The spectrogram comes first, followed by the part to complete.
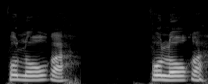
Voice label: "folokv", muscogee

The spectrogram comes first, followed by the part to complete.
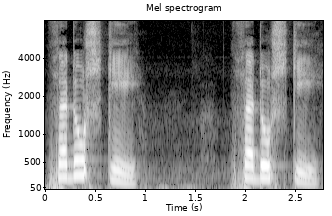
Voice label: "rvtoske", Muscogee

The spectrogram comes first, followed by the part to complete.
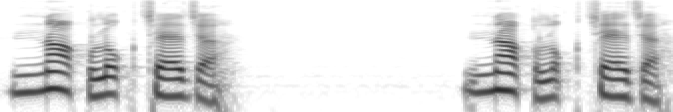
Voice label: "nak lokcicv", Muscogee; Mvskoke Words with Voicing Consonants; A Dictionary of Creek/Muskogee; SIL International; Onvkv Ohhvyayices

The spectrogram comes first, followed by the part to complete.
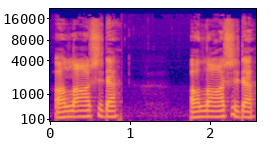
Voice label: "vlasetv", Muscogee

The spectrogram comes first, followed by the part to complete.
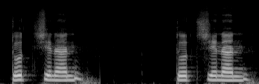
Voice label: "tuccenvn", Muscogee; Onvkv Ohhvyayices; A Dictionary of Creek/Muskogee; SIL International

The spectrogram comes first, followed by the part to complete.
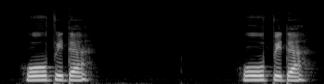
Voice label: "hopetv", Muscogee

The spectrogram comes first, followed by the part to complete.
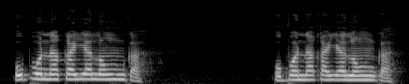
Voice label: "opunvkv yvlomkv", Muscogee

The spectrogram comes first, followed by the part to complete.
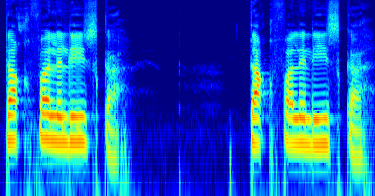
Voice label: "takfvleleskv", Muscogee

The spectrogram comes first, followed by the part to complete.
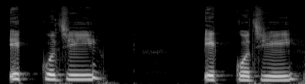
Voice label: "ekkuce", muscogee; Mvskoke Words with Repeated Consonants; ēkkocē; A Dictionary of Creek/Muskogee; SIL International; Onvkv Ohhvyayices

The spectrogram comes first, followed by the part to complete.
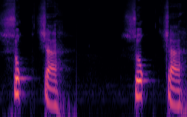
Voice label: "sukcv", Muscogee

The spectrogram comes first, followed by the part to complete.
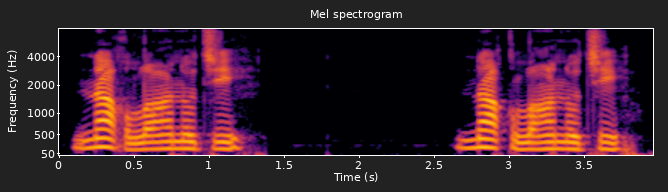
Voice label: "nak lanuce", Muscogee

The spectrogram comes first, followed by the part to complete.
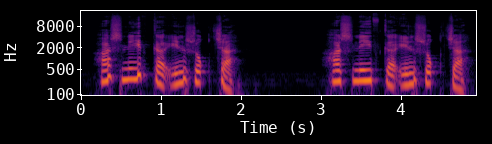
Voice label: "hvs nerkv ensukcv", Muscogee

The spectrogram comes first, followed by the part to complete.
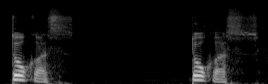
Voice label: "tokvs", muscogee

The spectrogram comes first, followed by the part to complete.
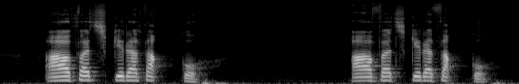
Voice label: "afvcketv rakko", Muscogee

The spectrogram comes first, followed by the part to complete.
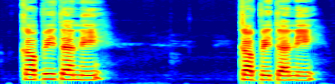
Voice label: "kvpetvne", Muscogee

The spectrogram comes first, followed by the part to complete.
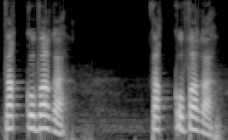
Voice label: "rakko fvkv", Muscogee; Onvkv Ohhvyayices; A Dictionary of Creek/Muskogee; SIL International

